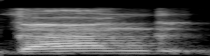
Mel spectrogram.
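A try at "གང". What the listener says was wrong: Not gang, kang.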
